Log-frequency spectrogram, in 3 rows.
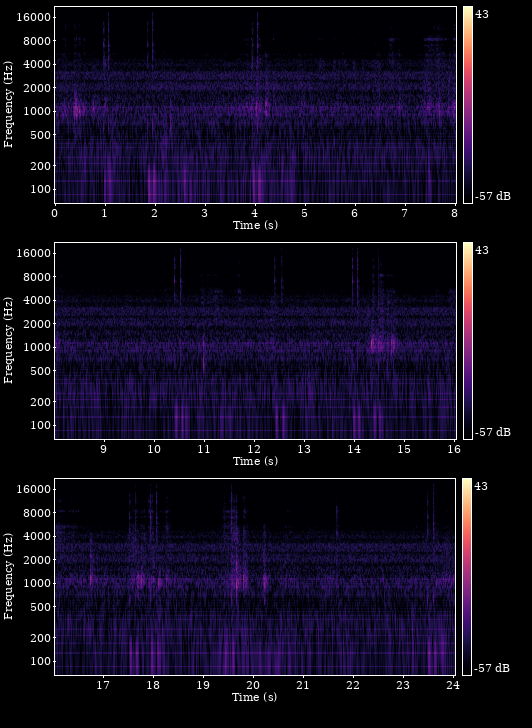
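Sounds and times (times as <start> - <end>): computer keyboard typing: 0.5 - 1.2, 1.8 - 2.2, 3.8 - 4.3, 10.4 - 10.7, 12.4 - 12.7, 14.0 - 14.9, 17.5 - 18.4, 19.4 - 20.0, 23.4 - 23.9.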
